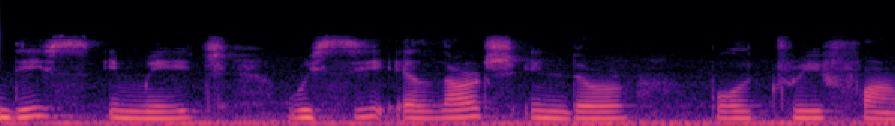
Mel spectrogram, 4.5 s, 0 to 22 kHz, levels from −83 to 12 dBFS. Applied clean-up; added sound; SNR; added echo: none; none; none; none.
